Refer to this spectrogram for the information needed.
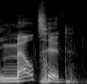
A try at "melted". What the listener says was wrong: you say it like there's an i in there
